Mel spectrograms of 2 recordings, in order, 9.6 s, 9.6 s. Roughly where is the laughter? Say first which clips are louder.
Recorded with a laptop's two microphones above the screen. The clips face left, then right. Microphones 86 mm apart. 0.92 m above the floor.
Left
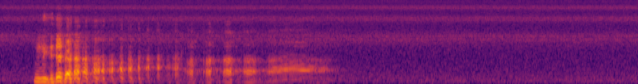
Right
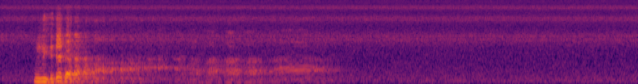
Left 7 dB; centre.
